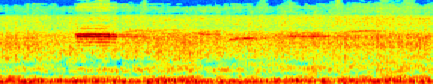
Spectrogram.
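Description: Traffic noise: a steady low rumble of engines, with a short vehicle horn beep about a second in.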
